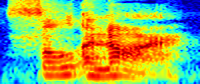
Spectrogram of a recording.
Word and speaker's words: Solanar: He is called Solanar, pronounced Soul Anar.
